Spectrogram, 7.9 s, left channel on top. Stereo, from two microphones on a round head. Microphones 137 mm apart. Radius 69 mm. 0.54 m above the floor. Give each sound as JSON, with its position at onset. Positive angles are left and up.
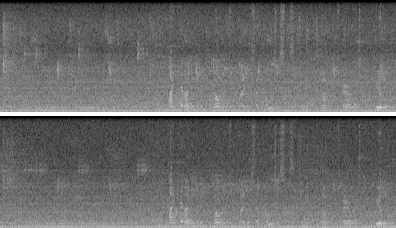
{"t": 0.0, "sound": "an insect", "side_deg": 80, "distance_m": 6.5}
{"t": 3.4, "sound": "a man speaking", "side_deg": 15, "distance_m": 1.9}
